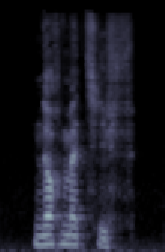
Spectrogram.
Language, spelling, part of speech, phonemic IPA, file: French, normatif, adjective, /nɔʁ.ma.tif/, LL-Q150 (fra)-normatif.wav
- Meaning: normative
